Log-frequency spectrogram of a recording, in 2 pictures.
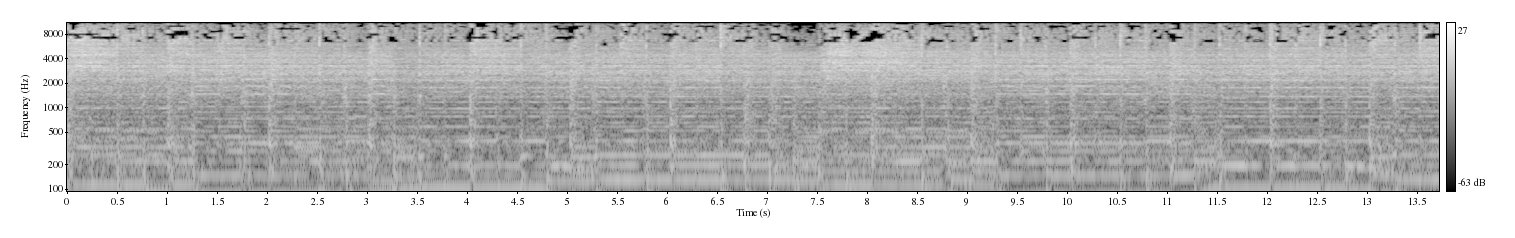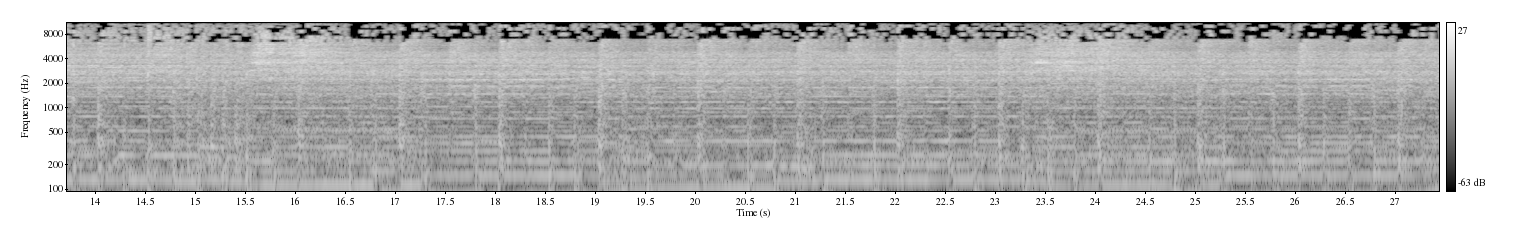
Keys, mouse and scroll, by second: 0.5 s, 1.8 s, 2.5 s, 3.1 s, 3.5-3.8 scroll up 10, 3.8-4.2 shift+middle drag, 4.2 click, 5.1 s, 6.8 r, 8.5 shift+middle click, 8.8-9.3 scroll up 3, 9.3 click, 11.4 scroll down 2, 11.5-12.3 middle drag, 12.3 scroll down 1, 12.5-12.9 middle drag, 12.9 click, 13.8 s, 14.8-15.9 middle drag, 15.9 scroll up 1, 16.2-16.9 shift+middle drag, 16.9-17.6 scroll up 3, 17.3 shift+middle drag, 17.6 middle click, 17.9 Tab, 18.4 alt+a, 18.5 click, 19.3 shift+s, 20.6 Tab, 20.8 shift+a.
